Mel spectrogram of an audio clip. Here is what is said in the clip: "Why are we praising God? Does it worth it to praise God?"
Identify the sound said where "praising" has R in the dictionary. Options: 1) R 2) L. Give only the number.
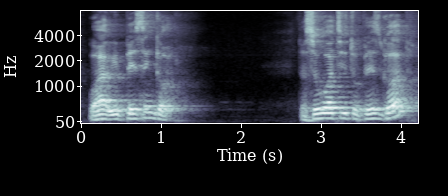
2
